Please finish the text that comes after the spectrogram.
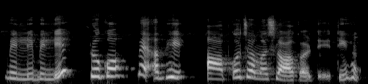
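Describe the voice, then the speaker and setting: A woman's voice: sits high, big pitch swings, moderate pace. A woman voicing a greedy, trusting female crow in a children's cartoon story, with a naive and eager manner. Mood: trusting, helpful. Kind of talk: children's animated story dialogue.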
